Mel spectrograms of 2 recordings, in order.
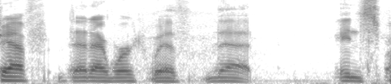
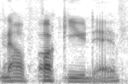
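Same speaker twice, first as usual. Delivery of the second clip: put-on sarcastic, jabbing tone. Retelling a phone call with a friend: imitating own sarcastic jab. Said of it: "that sarcastic kind of fun that we have".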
